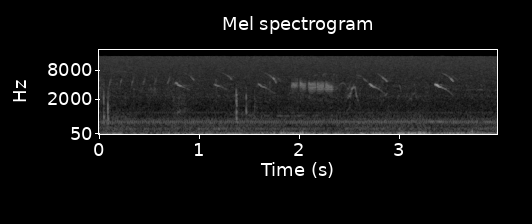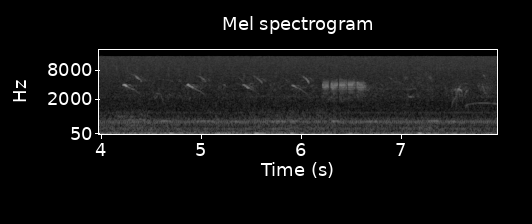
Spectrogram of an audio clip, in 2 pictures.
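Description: Bird calls: a run of short, high chirps that each slide downward, about two a second, over a low outdoor rumble and a steady low hum.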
